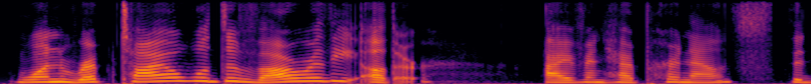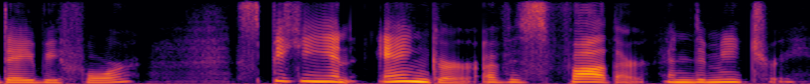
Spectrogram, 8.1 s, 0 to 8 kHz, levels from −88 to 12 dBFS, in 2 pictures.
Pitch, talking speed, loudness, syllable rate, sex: 240 Hz, 150 wpm, -18 LUFS, 4.9 syllables/s, female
